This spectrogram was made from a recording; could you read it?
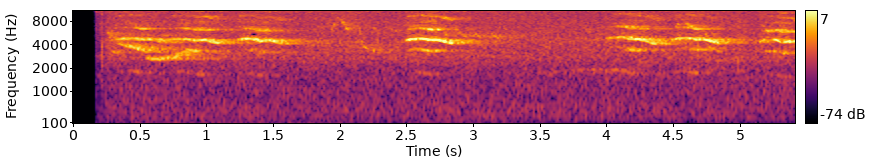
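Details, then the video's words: A common hill myna in Munnar gives loud, clear whistled notes with sliding, warbling phrases, repeated in bursts a couple of seconds apart over a soft outdoor hiss. "Hill Myna"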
